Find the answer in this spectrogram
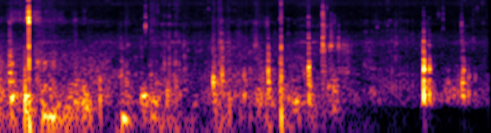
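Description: Scattered sharp knocks and taps as a freshly caught red snapper is unhooked and handled on a fiberglass boat deck, over a low rumble of wind on the microphone that fades near the end.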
